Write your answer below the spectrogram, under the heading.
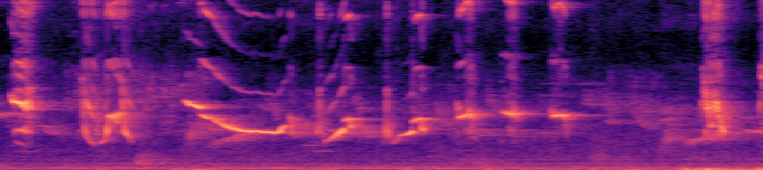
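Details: Oriental magpie-robin in an agitated, heated song: loud, sweeping whistles that slide downward, mixed with quick, chattering phrases delivered in rapid succession.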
